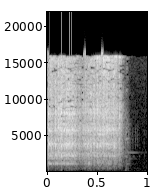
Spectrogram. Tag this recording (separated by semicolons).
jingle; coin; money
